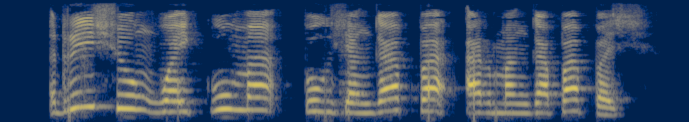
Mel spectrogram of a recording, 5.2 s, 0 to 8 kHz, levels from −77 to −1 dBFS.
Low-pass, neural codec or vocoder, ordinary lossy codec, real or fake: 7.2 kHz; none; AAC, 32 kbps; real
